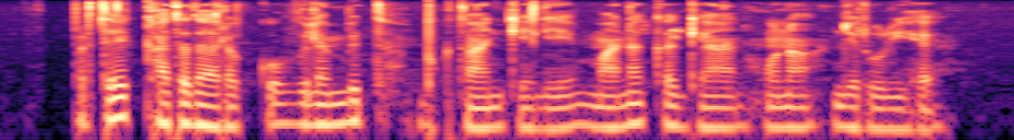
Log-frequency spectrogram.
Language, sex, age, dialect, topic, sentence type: Hindi, male, 18-24, Garhwali, banking, statement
